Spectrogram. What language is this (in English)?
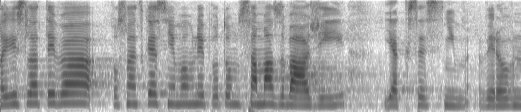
Czech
